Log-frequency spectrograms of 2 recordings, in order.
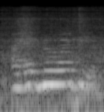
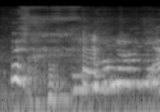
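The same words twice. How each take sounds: First: Laughing. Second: Slow, laughing repeat of the same line. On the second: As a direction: let the laugh stretch the words out. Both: Real, not acted. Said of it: "laughing while telling the story".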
